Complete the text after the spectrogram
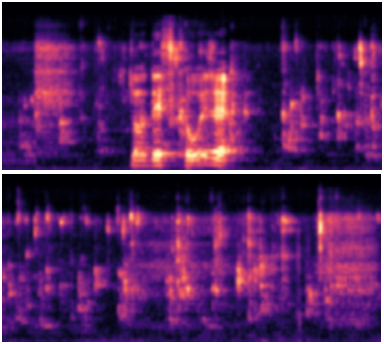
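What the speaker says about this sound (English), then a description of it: "Crack the nut. Gurgling away." Water gurgles and bubbles briefly from the heat exchanger of a Ferroli Modena boiler, a close burst of watery sloshing followed by faint drips and clicks while someone talks.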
